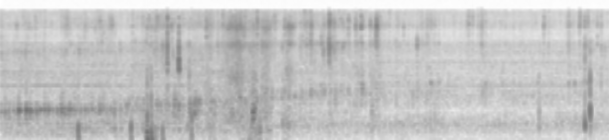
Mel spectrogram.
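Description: Hot liquid jelly pouring through a wire-mesh strainer into a glass jar, with a few light knocks in the first couple of seconds and quieter trickling after that.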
